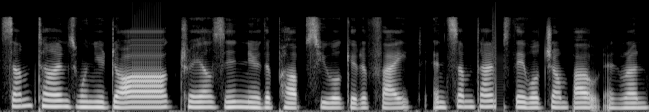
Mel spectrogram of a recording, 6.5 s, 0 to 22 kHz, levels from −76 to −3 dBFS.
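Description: A speech recording with two technical faults. From 1.32 to 1.62 s a system hang loop occurs: the playback path stalls while the sound hardware keeps replaying the same 21.33 ms slice of its ring buffer, 14 times in a row. The repeats arrive at 46.9 Hz and are heard as a steady buzz. The loop length fits a 1024-sample buffer, and the speech resumes with essentially nothing skipped. On a spectrogram this shows as a block of identical vertical stripes at an even 21 ms spacing, with harmonics of 46.9 Hz. On the waveform the same small shape is tiled repeatedly. At 4.92 s an intermittent contact fault opens the line for 84 ms, ending at 5.04 s, as a loose cable or plug momentarily disconnects. The sound drops out abruptly, with a crackle at each edge. The waveform falls almost flat between two sharp spikes, and the spectrogram shows a dark gap bracketed by thin broadband clicks.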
